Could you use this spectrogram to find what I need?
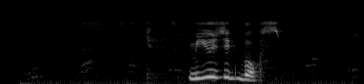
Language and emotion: Russian, positive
